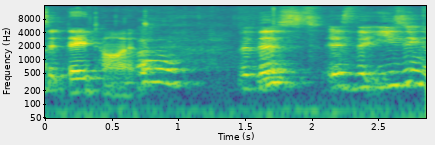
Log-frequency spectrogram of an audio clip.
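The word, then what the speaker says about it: détente: that's one of the it's Dave Tom you pronounce it day time but this is the easing of relations so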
